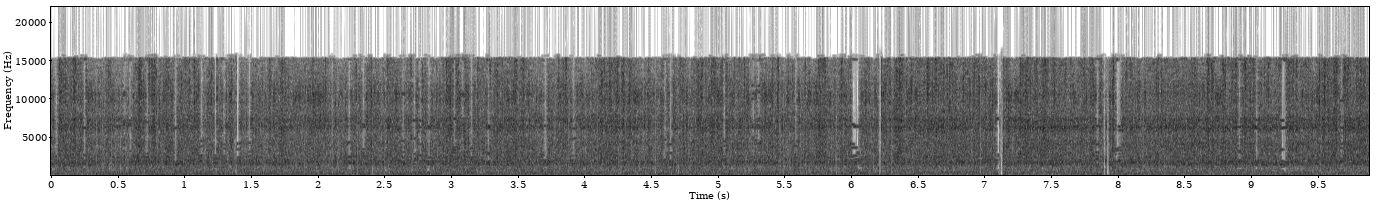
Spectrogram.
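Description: Steady, loud powerboat engine noise mixed with wind on the microphone.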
